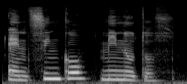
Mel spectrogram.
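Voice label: "en cinco minutos", Spanish, female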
